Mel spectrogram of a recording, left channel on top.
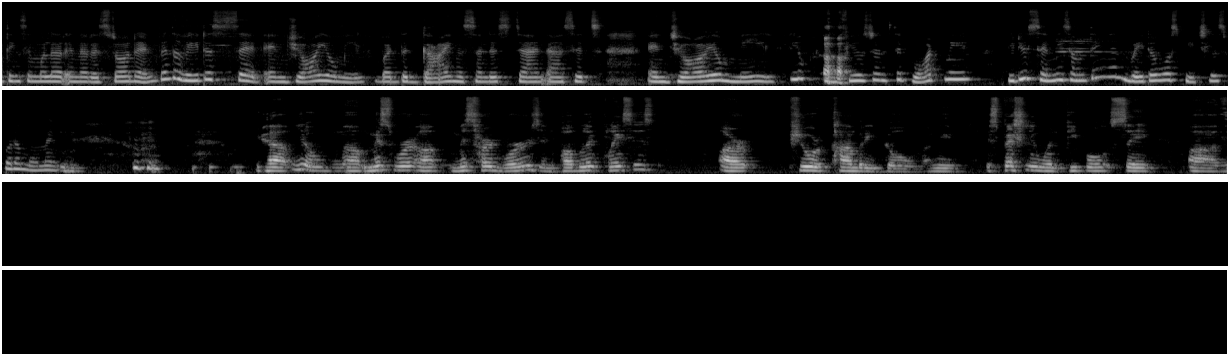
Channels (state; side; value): silent; right; digital silence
